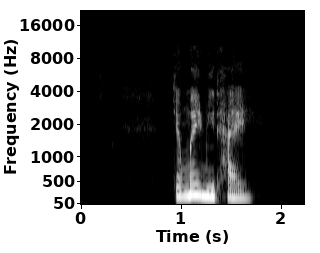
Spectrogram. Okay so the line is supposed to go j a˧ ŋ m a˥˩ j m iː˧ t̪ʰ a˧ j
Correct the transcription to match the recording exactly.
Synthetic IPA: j a˧ ŋ m a˥˩ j m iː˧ t̪ʰ a˧ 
